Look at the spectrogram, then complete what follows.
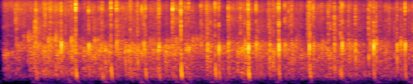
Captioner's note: audience applauding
